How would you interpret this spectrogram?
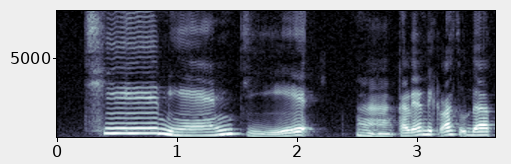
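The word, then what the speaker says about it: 七年级: Dibacanya Qinianji.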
